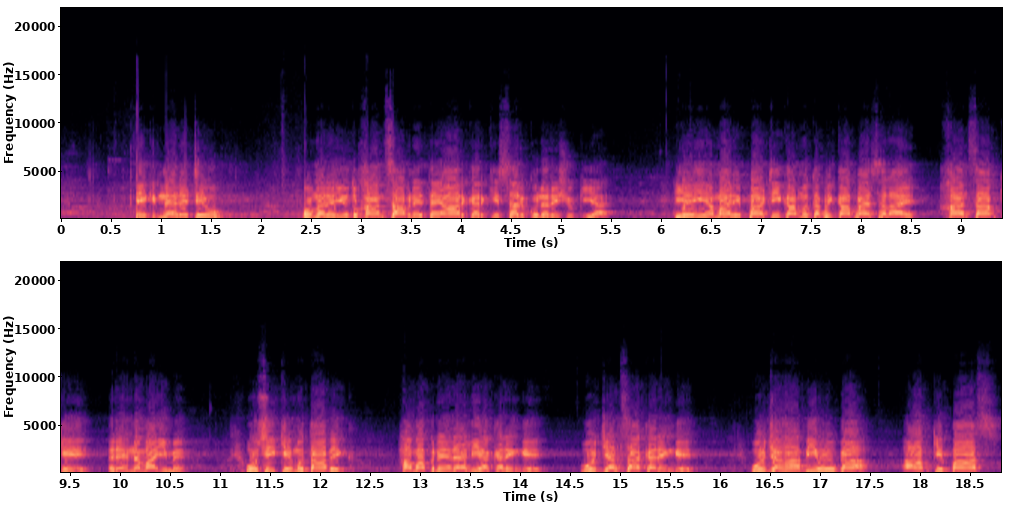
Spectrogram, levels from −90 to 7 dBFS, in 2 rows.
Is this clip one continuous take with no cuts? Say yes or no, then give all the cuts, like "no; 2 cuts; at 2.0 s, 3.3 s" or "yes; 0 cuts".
yes; 0 cuts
